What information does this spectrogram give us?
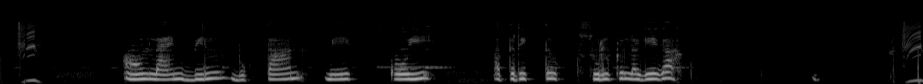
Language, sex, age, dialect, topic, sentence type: Hindi, female, 31-35, Garhwali, banking, question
